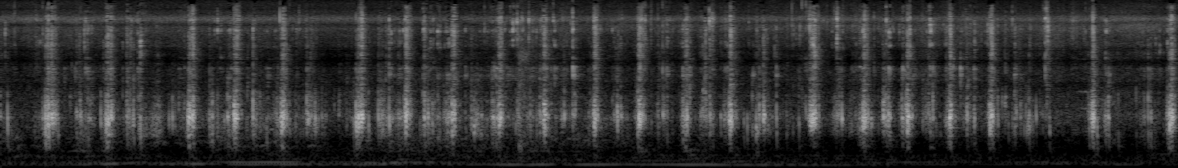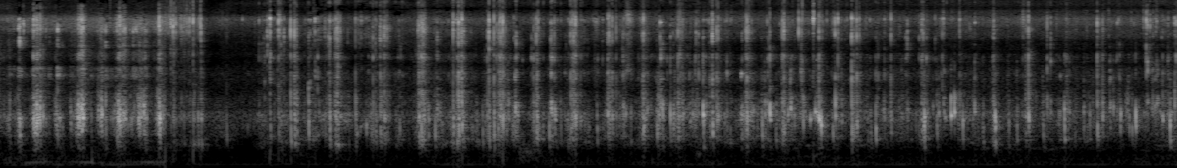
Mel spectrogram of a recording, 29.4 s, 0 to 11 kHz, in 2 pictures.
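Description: Close-miked ASMR eating sounds: rapid wet chewing and mouth clicks from a spicy saucy dish of enoki mushrooms, eggs and eggplant. About 17 seconds in the sound changes to crisp bites and crackling crunches of chocolate-coated ice cream bars.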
